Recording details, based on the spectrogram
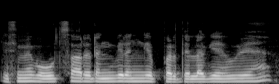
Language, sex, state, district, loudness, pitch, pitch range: Hindi, male, Uttar Pradesh, Saharanpur, -16 LUFS, 140 Hz, 135-145 Hz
